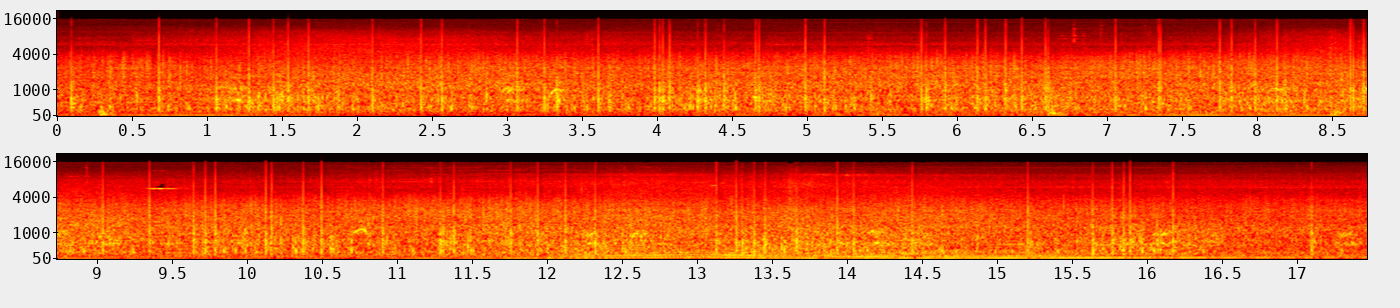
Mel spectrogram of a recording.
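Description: Fireworks display: a dense, steady crackle of many small bursts, with sharper pops scattered through it.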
